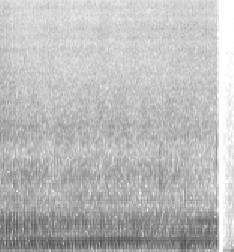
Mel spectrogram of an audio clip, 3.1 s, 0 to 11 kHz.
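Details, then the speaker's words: 1970 Honda CL100 single, about 11,000 miles, formerly seized engine now running again, still smoking; steady idle around three pulses a second, even, then cut off; normal idle, engine running properly. "guys I am counting this W right here from a stuck engine to it running and it sounds good"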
